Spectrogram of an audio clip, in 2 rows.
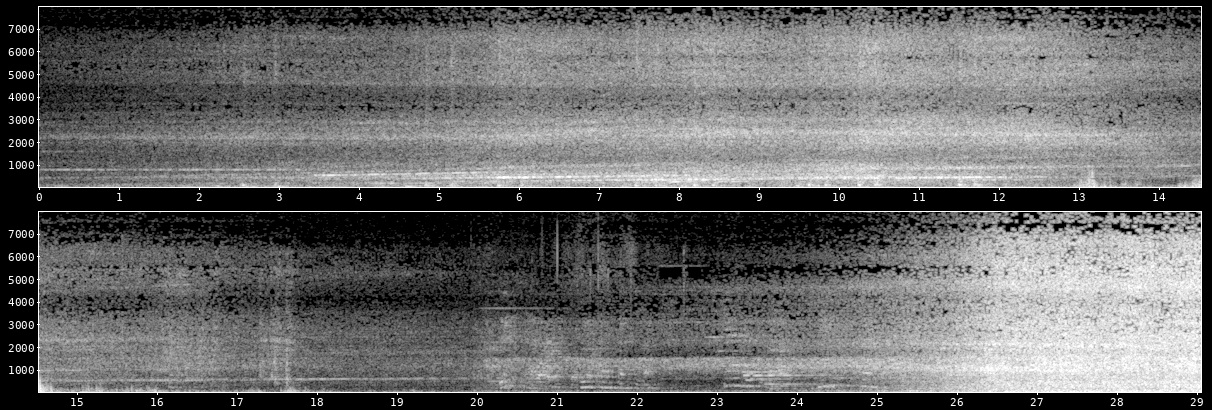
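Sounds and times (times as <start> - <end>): electric train whine: 0.0 - 29.0.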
